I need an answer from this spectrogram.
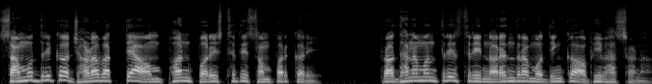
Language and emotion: Odia, neutral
